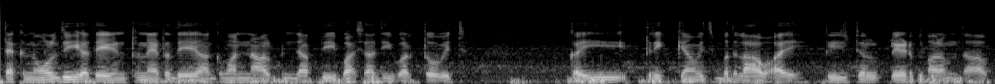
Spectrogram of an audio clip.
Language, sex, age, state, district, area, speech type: Punjabi, male, 30-45, Punjab, Mansa, urban, spontaneous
